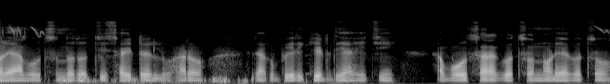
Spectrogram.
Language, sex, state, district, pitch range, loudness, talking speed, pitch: Odia, male, Odisha, Malkangiri, 90-95 Hz, -22 LUFS, 145 wpm, 90 Hz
